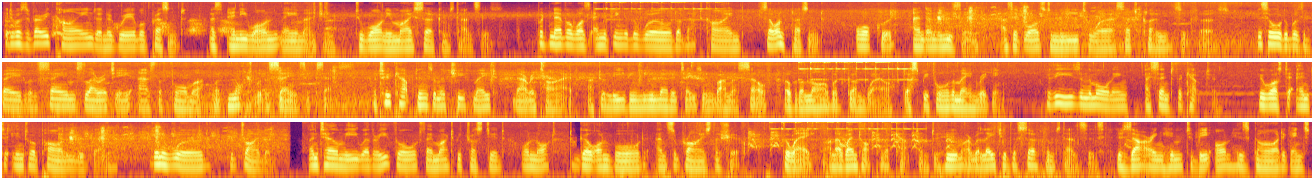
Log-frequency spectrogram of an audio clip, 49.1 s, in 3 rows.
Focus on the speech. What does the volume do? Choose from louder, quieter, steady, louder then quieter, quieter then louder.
steady.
